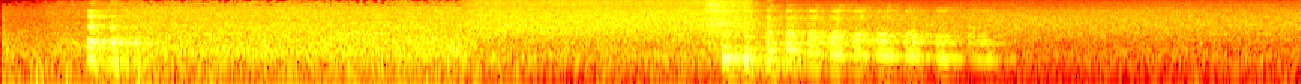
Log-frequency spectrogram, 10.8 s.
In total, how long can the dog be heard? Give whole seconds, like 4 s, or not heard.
not heard.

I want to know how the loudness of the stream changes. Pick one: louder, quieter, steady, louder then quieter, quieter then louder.
quieter.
